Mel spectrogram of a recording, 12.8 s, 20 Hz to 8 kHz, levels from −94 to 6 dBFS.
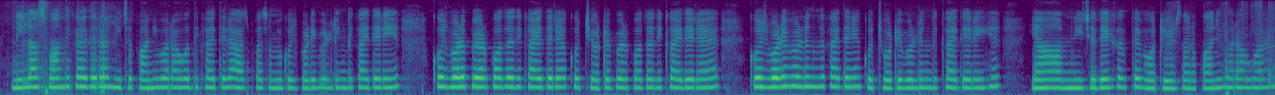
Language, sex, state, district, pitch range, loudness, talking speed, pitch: Maithili, female, Bihar, Purnia, 260-285 Hz, -29 LUFS, 300 wpm, 270 Hz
